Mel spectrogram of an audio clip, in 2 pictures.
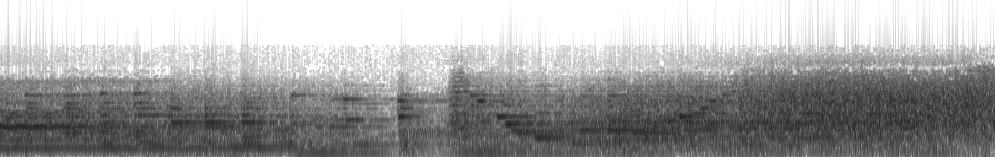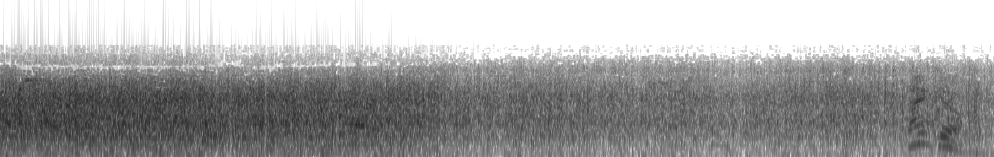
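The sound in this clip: Music ends and a crowd breaks into applause, a dense roar of clapping that swells, holds strongly for several seconds, then gradually thins and fades.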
